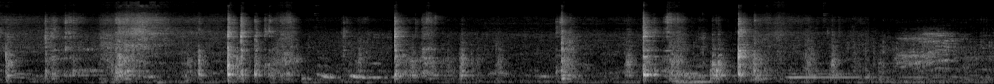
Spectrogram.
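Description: Salt and turmeric stirred into food in a pan, with repeated scraping and clinking of a spoon against the metal over a faint sizzle, close and irregular.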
